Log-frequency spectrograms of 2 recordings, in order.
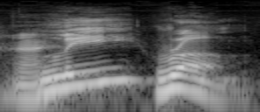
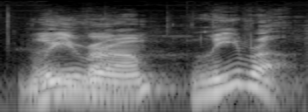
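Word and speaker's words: Lirim: That's how you pronounce it. Yes, it is. Lee. Okay, so Lee Rum. Lee Rum.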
